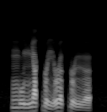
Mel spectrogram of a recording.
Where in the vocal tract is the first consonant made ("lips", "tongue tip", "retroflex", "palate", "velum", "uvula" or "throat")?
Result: lips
